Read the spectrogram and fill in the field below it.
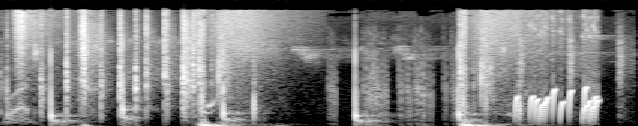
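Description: An axe chops into a tree with hard thuds.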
